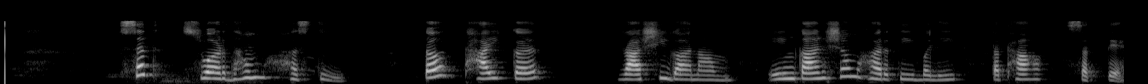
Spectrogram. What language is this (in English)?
Sanskrit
